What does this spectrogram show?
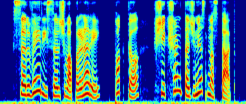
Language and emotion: Marathi, neutral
